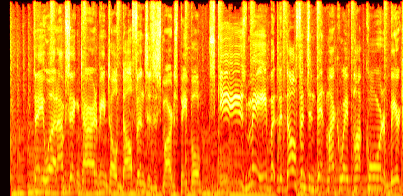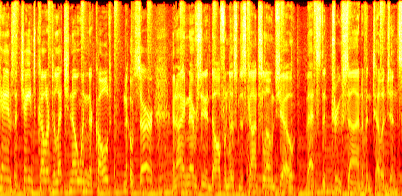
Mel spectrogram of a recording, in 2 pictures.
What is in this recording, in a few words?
Promos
